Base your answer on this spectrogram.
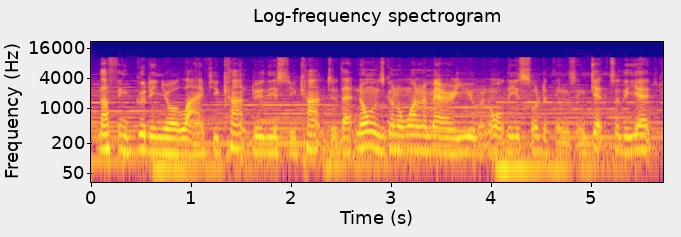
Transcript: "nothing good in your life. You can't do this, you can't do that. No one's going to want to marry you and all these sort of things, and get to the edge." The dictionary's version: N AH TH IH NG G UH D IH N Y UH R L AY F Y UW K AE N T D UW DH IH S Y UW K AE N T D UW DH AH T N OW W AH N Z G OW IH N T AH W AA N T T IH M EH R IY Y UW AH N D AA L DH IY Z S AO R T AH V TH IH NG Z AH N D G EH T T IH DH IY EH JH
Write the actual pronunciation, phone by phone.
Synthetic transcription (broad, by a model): N AH TH IH NG G UH D IH N Y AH R L AY F Y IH K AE N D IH DH IH S Y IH K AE N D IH DH AH T N OW W AH N Z G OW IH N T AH W AA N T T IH M EH R IY Y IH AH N AA L DH IY Z S AO R T AH V TH IH NG Z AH N G EH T T IH DH IY EH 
